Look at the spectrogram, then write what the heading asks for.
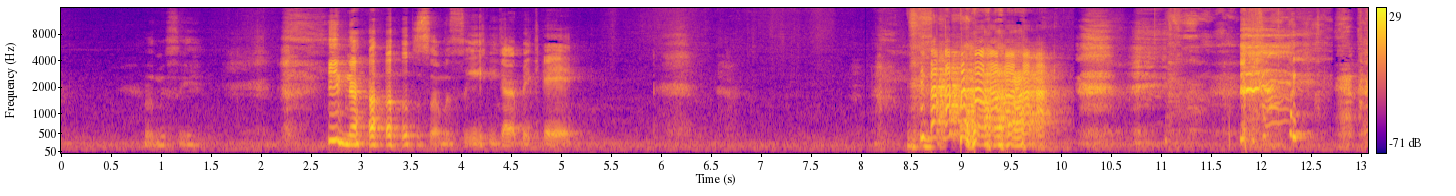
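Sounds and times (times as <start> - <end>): people laughing: 8.5 - 10.1.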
